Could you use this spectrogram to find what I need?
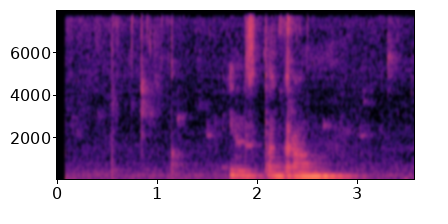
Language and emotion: Russian, neutral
